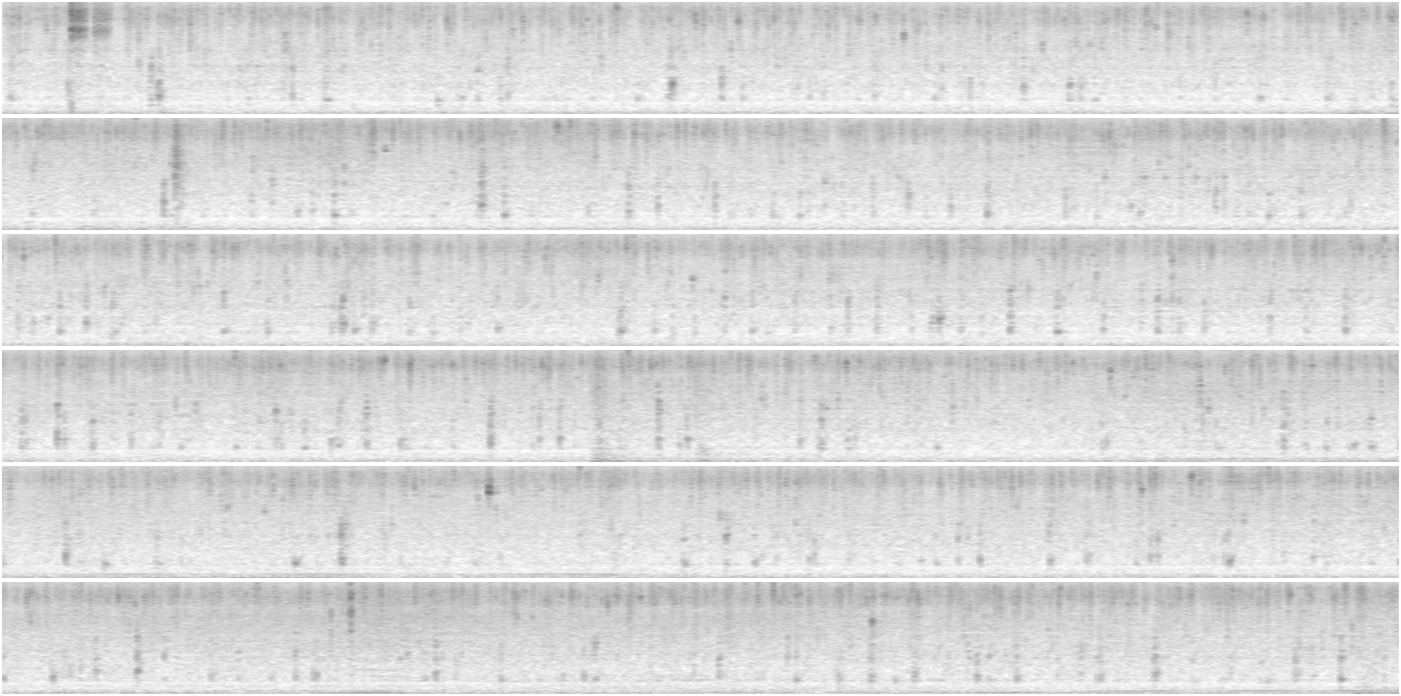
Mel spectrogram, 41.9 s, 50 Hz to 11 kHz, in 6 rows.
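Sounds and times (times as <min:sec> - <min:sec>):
water pouring into pond: 0:00.0 - 0:41.9.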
